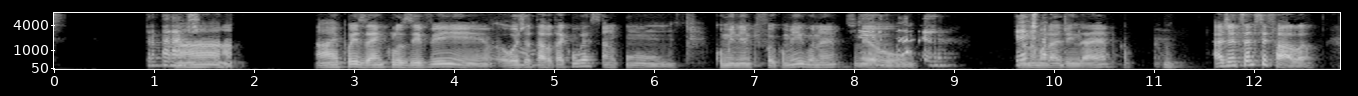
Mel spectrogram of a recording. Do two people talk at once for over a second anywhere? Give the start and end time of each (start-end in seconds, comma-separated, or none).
none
